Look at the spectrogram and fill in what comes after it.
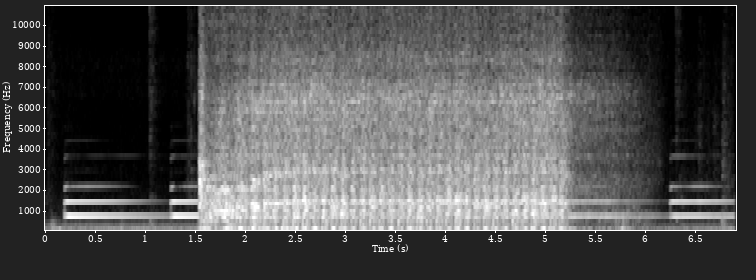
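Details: Mustang cranks evenly for three and a half seconds after warning chimes but never catches, because the fuel pump wiring connector was unplugged during testing and the pump gets no power; crank, no start.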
